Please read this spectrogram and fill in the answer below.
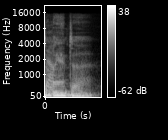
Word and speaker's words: Atalanta: I'm going to try to pronounce this properly. Atalanta. Into it. I like it. It's Atalanta.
